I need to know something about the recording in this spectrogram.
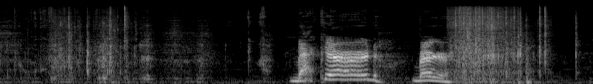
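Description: A chip bag crinkles.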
